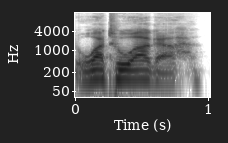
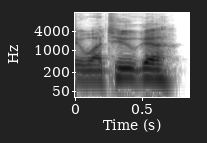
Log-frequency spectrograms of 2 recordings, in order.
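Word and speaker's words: Watauga: Watuaga. Some people say Watuga. Some, I don't know. I choose to pronounce every letter in this one here.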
